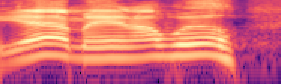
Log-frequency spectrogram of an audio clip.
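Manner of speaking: a hint of the keen tourist. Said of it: "He's like".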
